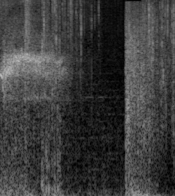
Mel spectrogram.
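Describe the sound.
A grenade explodes in a video game with a loud, booming blast that rumbles and fades. A second sharp, heavy burst strikes abruptly near the end, just as loud as the first.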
